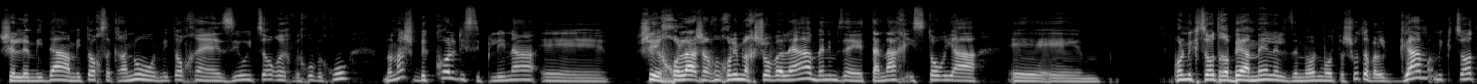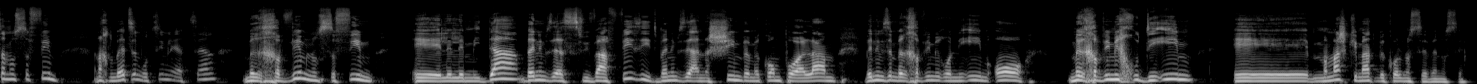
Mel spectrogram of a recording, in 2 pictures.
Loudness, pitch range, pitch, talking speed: -21 LUFS, 155-210 Hz, 180 Hz, 130 wpm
